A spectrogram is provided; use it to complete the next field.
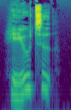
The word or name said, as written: hævetid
